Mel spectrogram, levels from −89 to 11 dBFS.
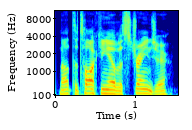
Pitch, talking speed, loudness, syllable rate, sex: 145 Hz, 195 wpm, -18 LUFS, 5.8 syllables/s, male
